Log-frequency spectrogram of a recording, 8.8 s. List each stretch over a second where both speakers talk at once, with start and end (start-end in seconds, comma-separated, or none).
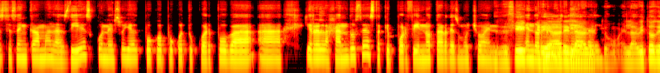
6.6-8.1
